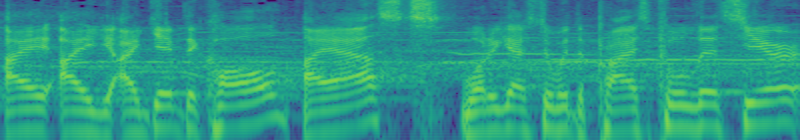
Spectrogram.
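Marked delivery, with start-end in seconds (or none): none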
